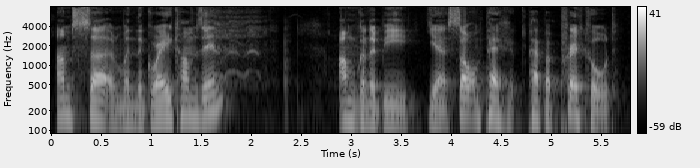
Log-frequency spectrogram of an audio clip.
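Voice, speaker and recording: Animated young man, casual podcast chat. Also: mid-range voice, measured pace. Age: late 20s. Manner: animated storytelling, slangy and jokey. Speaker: podcast co-host.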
